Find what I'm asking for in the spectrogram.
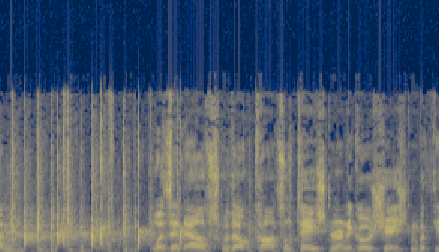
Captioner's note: some Applause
